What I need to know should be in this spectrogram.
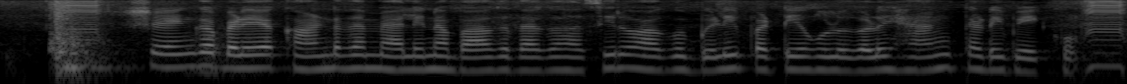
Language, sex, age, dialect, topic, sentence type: Kannada, female, 31-35, Northeastern, agriculture, question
